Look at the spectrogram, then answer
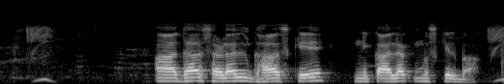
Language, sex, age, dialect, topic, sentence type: Bhojpuri, male, 25-30, Northern, agriculture, statement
